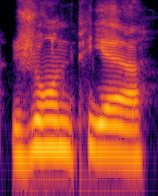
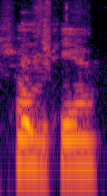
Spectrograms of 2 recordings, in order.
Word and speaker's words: Jean-Pierre: Oh yes, and I pronounce it the true Parisian way, Jean-Pierre. Jean-Pierre. Yeah, the trick is you just have to like say it like you have a mouthful of cat food and you want it out of your mouth as quick as possible.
